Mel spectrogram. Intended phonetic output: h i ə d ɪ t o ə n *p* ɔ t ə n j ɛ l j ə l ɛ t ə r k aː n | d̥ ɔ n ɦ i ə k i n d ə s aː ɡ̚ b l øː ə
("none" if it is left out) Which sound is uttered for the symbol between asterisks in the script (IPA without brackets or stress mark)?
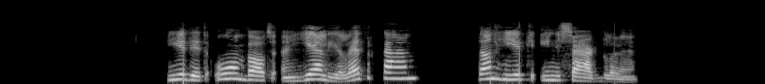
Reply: b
